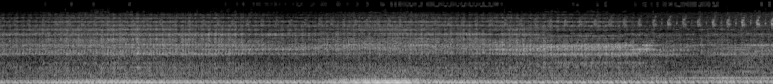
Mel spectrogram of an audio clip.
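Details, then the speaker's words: 2000 BMW E39 540i V8 recorded from under the car, idling evenly with a light, loose rattle near the bellhousing alongside a squeaking belt. The owner suspects the flywheel, possibly the header or an exhaust leak; unconfirmed. "a little bit of a rattle could also be an exhaust leak i'm not sure nah that was definitely some flywheel action"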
